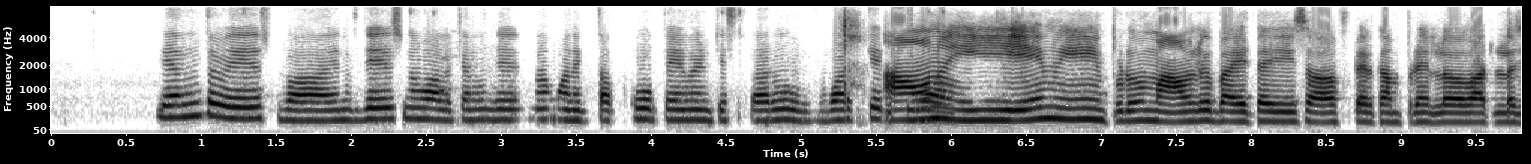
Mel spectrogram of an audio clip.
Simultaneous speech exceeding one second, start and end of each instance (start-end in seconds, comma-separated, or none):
none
